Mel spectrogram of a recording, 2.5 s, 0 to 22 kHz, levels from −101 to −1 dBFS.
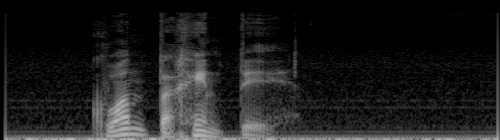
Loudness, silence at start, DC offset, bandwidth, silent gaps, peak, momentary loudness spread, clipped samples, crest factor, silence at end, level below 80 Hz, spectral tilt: -37 LUFS; 0 s; under 0.1%; 13 kHz; none; -20 dBFS; 23 LU; under 0.1%; 18 dB; 0 s; -48 dBFS; -7.5 dB/octave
